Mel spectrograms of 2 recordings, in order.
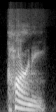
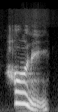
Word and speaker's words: Carney: I am not from Massachusetts, but I dadgum sure know it is Aiden Carney, right? Not Kearney.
